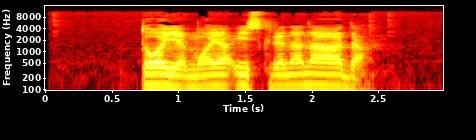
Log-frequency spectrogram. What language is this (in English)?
Serbian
